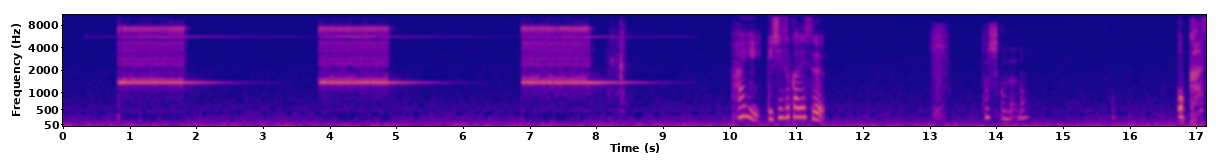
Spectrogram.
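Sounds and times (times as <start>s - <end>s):
telephone ringing with bright electronic trill: 0.4s - 9.5s
speech: 10.2s - 11.5s, 13.8s - 14.6s.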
